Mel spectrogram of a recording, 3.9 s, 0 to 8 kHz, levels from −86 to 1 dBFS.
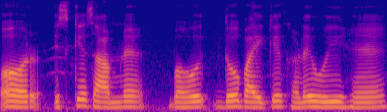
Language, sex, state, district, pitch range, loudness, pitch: Hindi, male, Uttar Pradesh, Ghazipur, 135-145 Hz, -27 LUFS, 145 Hz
